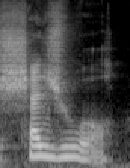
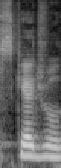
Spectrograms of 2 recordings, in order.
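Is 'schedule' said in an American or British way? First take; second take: British; American. First: It is said with a British pronunciation. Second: It is said with an American pronunciation. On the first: "how the British say it" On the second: "instead of schedule"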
